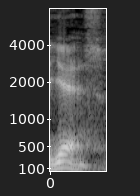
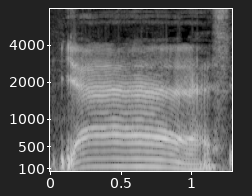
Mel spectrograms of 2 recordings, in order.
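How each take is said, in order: First: The word ends with a short s sound. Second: The word ends with a long, hissing s.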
